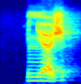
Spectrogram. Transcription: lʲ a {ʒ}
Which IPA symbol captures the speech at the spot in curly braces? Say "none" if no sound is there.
ʒ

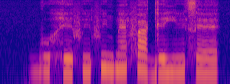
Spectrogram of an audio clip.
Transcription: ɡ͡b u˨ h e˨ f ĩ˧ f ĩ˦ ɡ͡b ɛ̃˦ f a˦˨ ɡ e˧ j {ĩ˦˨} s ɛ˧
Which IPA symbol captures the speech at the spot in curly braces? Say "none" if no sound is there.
ĩ˧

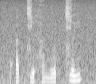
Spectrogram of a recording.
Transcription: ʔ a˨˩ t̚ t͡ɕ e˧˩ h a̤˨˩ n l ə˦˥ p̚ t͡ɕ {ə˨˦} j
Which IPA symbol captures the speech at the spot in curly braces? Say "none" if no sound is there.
ə˨˦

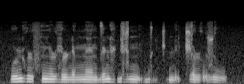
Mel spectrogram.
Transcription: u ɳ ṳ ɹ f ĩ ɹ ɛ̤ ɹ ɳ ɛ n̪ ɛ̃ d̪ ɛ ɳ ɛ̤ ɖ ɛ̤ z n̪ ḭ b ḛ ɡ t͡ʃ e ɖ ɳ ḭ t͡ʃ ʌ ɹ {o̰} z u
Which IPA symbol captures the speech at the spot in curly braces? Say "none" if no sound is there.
o̰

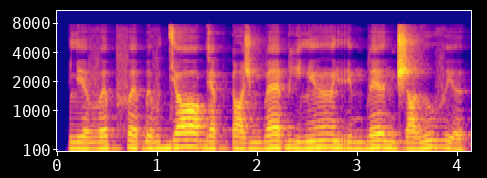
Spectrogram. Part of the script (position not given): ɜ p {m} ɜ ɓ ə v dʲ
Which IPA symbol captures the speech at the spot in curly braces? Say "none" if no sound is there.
f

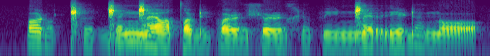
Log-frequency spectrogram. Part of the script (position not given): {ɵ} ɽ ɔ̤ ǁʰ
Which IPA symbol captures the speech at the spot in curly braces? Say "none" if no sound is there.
ɔ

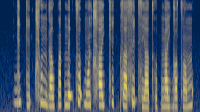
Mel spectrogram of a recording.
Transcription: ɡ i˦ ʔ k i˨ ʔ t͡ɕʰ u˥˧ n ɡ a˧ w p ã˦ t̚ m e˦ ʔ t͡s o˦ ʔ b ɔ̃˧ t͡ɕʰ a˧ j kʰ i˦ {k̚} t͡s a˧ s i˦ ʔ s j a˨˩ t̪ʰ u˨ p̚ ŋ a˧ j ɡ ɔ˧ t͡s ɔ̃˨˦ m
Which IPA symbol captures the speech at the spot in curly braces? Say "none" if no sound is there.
k̚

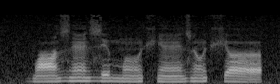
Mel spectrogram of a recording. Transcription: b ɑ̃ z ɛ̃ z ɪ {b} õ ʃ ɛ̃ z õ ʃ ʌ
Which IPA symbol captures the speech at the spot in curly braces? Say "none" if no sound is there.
m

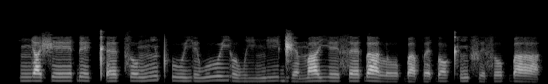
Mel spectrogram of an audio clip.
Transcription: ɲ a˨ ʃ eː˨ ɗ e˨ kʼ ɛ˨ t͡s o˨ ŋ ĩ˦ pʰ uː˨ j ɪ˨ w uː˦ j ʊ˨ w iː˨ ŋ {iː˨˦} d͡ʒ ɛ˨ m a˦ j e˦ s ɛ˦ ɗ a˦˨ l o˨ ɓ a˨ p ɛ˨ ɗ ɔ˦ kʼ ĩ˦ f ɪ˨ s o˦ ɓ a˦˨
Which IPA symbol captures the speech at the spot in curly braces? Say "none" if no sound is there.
iː˦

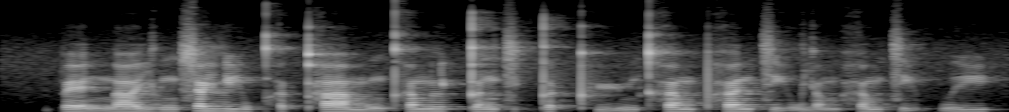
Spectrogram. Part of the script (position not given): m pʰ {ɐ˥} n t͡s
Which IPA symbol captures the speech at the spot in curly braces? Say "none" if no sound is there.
ɐ˥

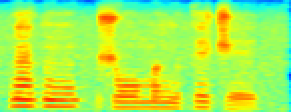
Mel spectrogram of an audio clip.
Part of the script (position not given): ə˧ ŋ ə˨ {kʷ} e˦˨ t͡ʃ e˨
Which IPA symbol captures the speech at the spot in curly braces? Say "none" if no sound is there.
k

